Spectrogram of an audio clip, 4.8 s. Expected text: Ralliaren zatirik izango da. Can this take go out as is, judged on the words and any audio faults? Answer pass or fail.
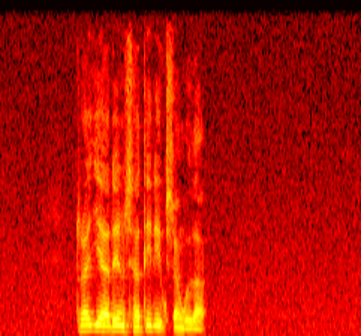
pass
